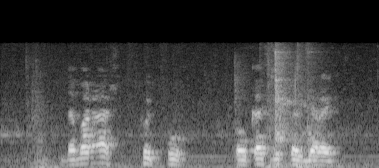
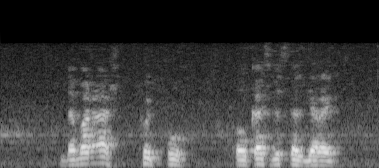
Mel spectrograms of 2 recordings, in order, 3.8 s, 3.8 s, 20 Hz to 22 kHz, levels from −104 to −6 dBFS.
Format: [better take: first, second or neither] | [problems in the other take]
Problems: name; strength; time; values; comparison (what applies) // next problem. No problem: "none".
second | background sound (Sliding door / Slam); 13 dB below the speech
